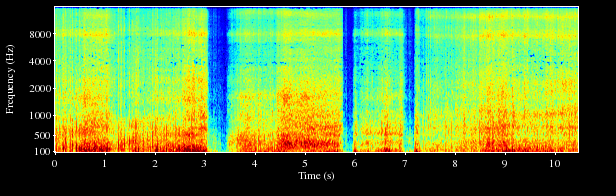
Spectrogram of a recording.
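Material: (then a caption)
Melamine foam. A medium black-bristle paint brush scrubs aggressively across a white rectangular magic eraser block of solid melamine foam held in the hand. It makes a dense, continuous scratchy scraping with a heavy low rumble and faint bright hiss. The scrubbing stops briefly around 3 seconds, again near 6 seconds, and again near 7 seconds.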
